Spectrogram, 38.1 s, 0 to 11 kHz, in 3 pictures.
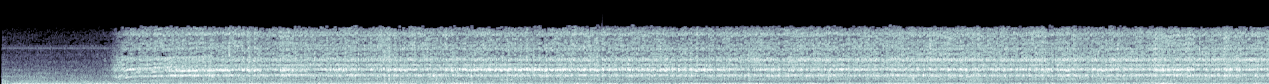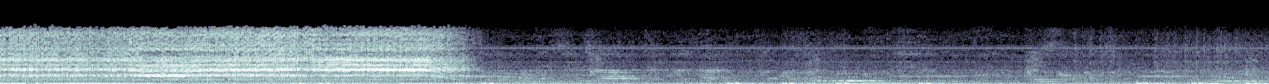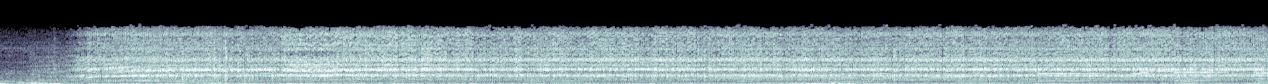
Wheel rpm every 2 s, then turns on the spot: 50, 160, 170, 170, 170, 170, 170, 160, 100, 0, 0, 0, 0, 120, 170, 170, 170, 170, 170.
none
